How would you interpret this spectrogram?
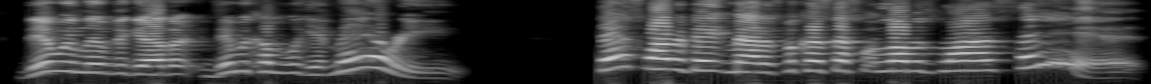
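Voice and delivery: high-pitched, exasperated lecture; indignant telling-off. Acted. Reminding the groom why they came to marry, indignant. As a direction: scold him as if he stood right there.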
